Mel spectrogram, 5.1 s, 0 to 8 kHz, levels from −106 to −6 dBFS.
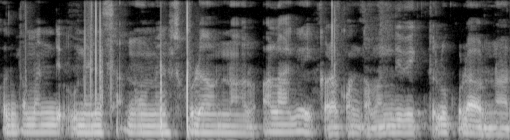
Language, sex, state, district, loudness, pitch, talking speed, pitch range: Telugu, female, Andhra Pradesh, Sri Satya Sai, -30 LUFS, 105 Hz, 140 wpm, 105-110 Hz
